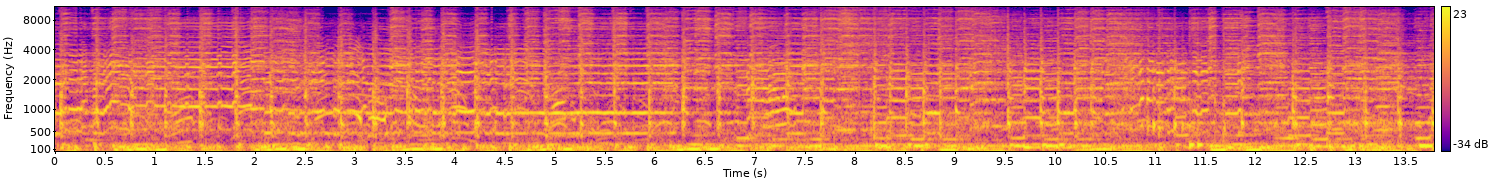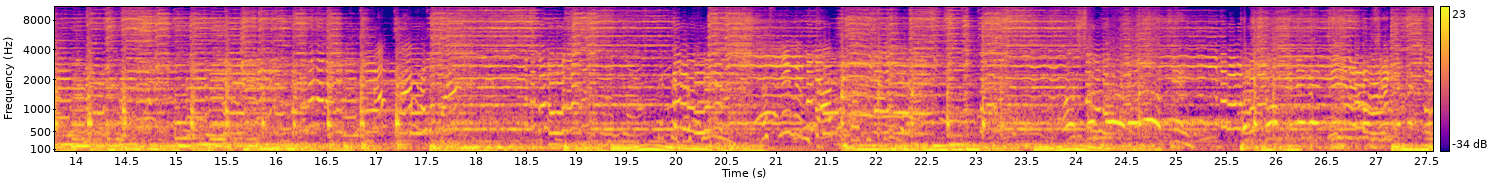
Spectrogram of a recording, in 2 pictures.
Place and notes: Pehlin - Rijeka, Croatia - Jurjevo-Gypsy festival
Jurjevdan Roma Annual Festival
